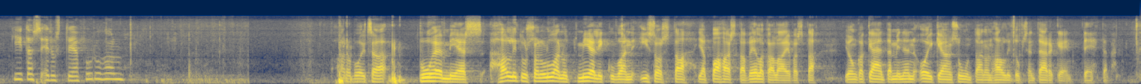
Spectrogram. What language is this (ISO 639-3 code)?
fin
